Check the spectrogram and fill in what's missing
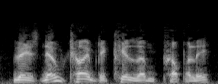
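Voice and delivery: lightly voiced orc in a dispute; quarrelling orc. A narrator's reading. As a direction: grumble as an orc warrior.

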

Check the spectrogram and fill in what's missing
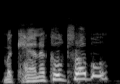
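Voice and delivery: high, loud outraged yell. Acted. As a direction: yell it in disbelief. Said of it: "yelled Mister Thompson".

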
